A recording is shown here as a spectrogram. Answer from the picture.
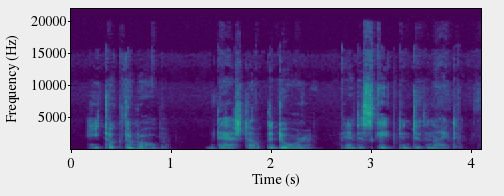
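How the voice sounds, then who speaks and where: This man's voice is very deep and low, somewhat breathy, and moves at a moderate pace. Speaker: ASMR creator. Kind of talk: whispered ASMR book reading. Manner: whispered, soft, calm.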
